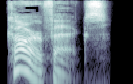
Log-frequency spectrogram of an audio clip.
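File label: "carfax", British English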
